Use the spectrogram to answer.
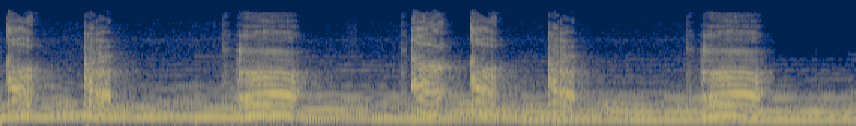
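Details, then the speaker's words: Repeated harsh coughs with a high, tonal, wheezy edge over background music, described as a strong distinctive cough with difficulty breathing; croupy / wheezing cough. "بيكون صوت الكحة فيها مميز قوي، بيكون معاه صعوبة في التنفس وبنسمع زي كروبينج أو ويزنج كاف زي الصوت ده."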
